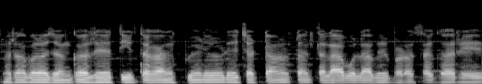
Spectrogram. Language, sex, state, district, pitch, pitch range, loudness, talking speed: Chhattisgarhi, male, Chhattisgarh, Sarguja, 105 Hz, 100-105 Hz, -16 LUFS, 225 wpm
